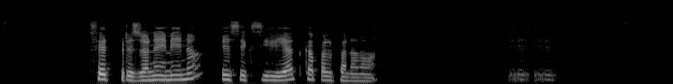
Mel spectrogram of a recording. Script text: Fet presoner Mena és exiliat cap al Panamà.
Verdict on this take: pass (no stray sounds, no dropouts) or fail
fail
